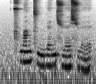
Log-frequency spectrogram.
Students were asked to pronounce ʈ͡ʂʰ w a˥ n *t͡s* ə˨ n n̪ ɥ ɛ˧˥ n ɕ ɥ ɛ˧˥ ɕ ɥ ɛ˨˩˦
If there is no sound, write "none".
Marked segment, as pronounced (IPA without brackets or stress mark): t͡s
